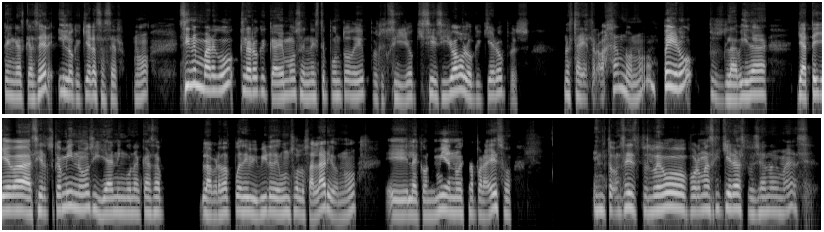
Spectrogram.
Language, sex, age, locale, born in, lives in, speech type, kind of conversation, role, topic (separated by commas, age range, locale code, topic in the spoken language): Spanish, female, 30-34, es-MX, Mexico, Mexico, conversation, podcast, guest, ¿Cómo eliges entre la estabilidad y seguir tus pasiones?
